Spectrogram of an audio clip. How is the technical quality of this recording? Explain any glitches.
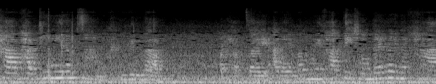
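The recording has plainly audible coding damage from start to finish. HE-AAC compression is the likely cause. The treble is rebuilt rather than original, which fits a low bitrate of around 20 kbps, where only the lower spectrum is truly coded and the highs are rebuilt by copying lower bands upward under a coarse envelope. Those reconstructed highs don't align with the real harmonics, so s sounds in the speech turn gritty and lispy. Nothing is present above 14.9 kHz.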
